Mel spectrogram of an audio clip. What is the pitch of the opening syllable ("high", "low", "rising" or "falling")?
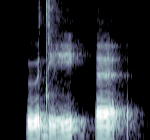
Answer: rising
